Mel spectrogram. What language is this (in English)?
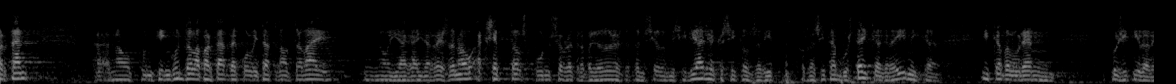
Catalan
